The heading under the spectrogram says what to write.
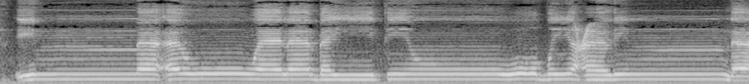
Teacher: hukum dia adalah idgham ma'al gunnah, masuk pada waw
